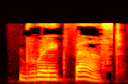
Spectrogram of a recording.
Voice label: "Break fast", English

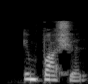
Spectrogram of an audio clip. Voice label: "Impartial", English

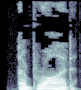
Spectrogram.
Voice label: "Abroad", English

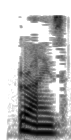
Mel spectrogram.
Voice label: "Arise", English

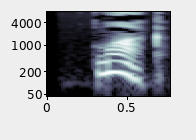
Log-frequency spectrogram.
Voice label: "Lock", English

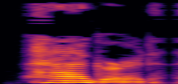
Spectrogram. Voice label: "Haggard", English

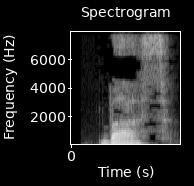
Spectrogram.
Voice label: "Bus - buses or busses", English

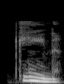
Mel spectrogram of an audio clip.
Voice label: "Keen", English

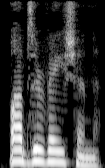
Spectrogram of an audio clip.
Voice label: "Observation", English

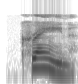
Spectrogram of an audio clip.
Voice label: "Crane", English

